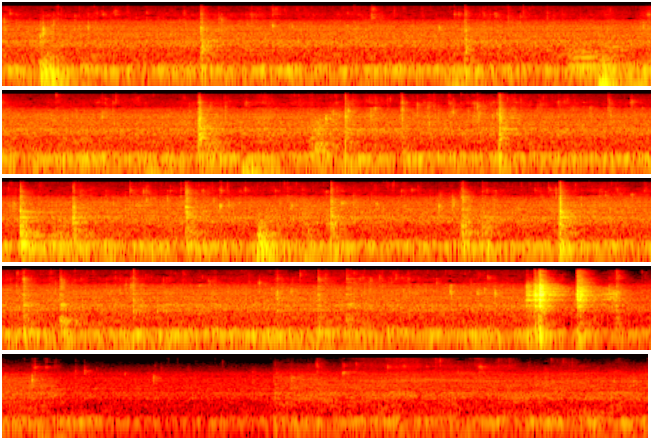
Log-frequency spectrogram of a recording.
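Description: Breaded chicken kofta sizzling in hot oil in a stainless steel pot, with a metal slotted spoon clinking now and then against the pot as they are turned. About three-quarters of the way through there is a louder metal clatter as the spoon is laid on a metal tray, and the sizzle is quieter after it.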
